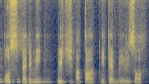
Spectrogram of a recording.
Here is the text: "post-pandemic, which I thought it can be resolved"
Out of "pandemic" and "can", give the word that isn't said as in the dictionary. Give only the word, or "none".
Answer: pandemic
